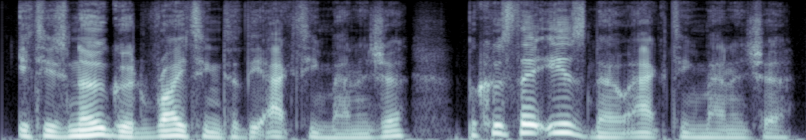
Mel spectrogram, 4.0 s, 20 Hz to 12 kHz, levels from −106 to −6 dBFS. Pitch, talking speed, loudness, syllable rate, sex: 115 Hz, 225 wpm, -20 LUFS, 7.1 syllables/s, male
